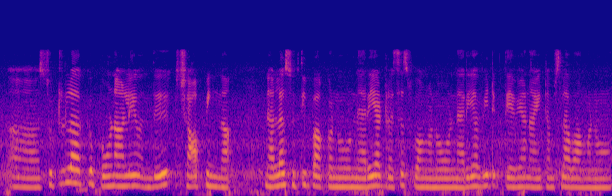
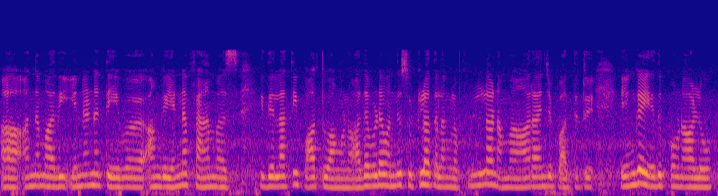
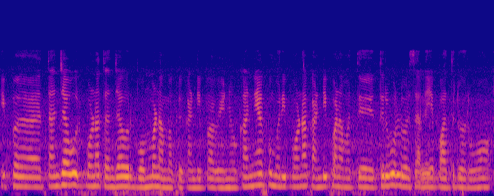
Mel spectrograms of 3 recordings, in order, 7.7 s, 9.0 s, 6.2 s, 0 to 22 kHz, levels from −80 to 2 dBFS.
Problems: constant background noise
